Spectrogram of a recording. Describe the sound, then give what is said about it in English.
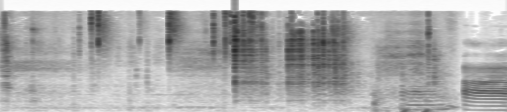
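Dice clatter and rattle across a hard surface in a close, busy burst of sharp clicks and taps, followed at the end by a brief steady electronic tone. No one speaks. “Sorry, so I get three dice to roll, and I've got four.”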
